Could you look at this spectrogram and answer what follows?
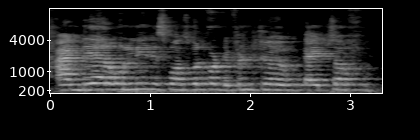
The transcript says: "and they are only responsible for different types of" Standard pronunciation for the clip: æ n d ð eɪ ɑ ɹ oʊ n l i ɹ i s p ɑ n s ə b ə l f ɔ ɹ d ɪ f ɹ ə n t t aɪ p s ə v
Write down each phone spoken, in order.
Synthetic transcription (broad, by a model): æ n d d eɪ ɑ ɹ oʊ n l i ɹ i s p ɑ n s ə b ə l f ɔ ɹ d ɪ f ɹ ə n t t aɪ p s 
